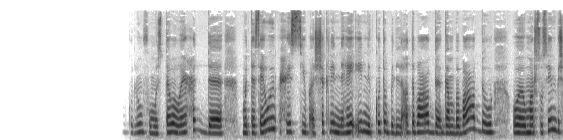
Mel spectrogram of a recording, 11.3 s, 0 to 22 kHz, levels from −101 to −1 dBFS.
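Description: No technical faults can be heard in this speech recording. A smooth fade-in brings the level up gradually from around 2.5 s to full level at 3.23 s, with no click or hard edge.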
